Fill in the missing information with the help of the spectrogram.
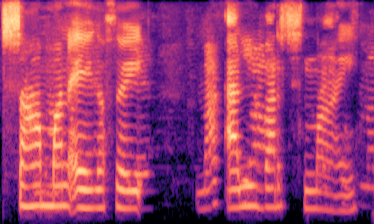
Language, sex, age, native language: Icelandic, female, 10, Icelandic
